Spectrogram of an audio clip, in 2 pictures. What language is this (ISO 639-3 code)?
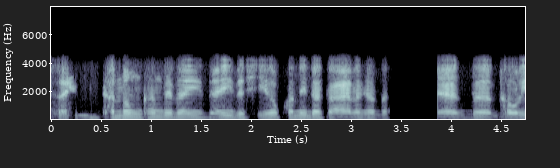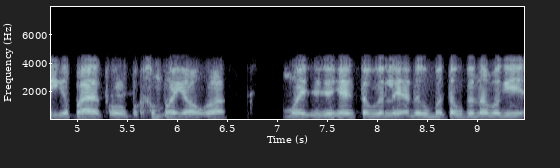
mni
